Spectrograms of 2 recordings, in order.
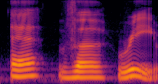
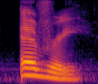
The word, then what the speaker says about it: every: The word every looks like it should have three syllables, every, right? But it's pronounced with two, every, as in every guy.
